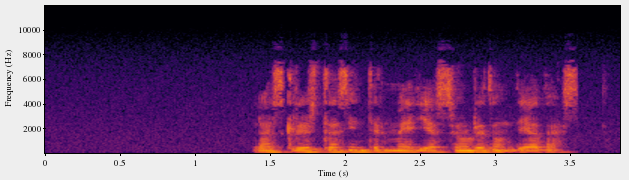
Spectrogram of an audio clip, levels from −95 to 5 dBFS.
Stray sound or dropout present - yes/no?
no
